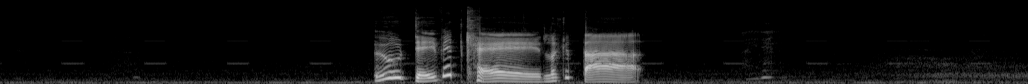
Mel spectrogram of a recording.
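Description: A heart monitor beeps steadily.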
